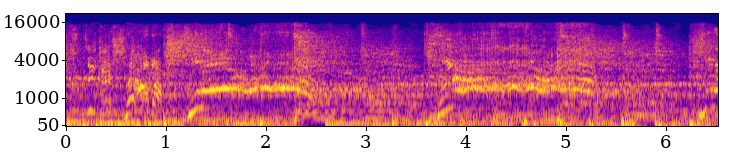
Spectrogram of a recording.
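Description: Gospel song: the band plays on under a high voice that twice slides up into a long held shout.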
